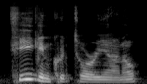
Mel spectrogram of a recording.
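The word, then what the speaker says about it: Teagan Quitoriano: Tegan Quintoriano.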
